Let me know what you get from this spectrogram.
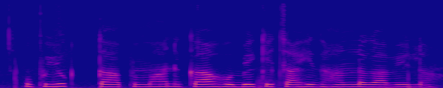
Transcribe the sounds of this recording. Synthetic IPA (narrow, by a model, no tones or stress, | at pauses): ʊpjʊɡ | t̪aːpmaːnkaɦoːbeket͡ʃaːɦid̪ʱaːnləɡaːʋelaː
